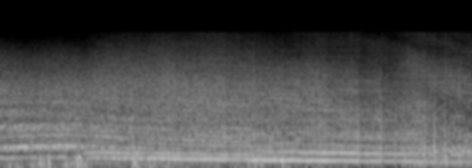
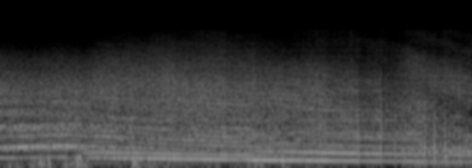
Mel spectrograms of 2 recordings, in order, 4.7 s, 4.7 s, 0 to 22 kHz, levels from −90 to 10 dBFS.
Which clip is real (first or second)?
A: second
